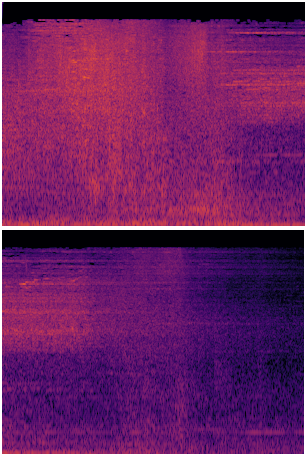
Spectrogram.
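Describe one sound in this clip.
A game's victory fanfare swells with a bright whooshing burst and then fades.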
